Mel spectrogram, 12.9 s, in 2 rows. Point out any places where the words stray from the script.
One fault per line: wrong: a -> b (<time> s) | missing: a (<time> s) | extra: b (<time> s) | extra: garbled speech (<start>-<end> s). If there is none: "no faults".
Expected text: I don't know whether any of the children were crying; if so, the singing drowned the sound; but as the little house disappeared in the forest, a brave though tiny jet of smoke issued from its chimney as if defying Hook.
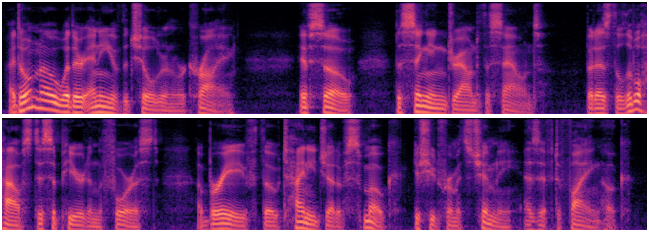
no faults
